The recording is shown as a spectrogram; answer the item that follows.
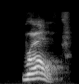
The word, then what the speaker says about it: Rohlf: Rolf. – Okay. Rolf. Yeah. I thought it was. Yes, the H is silent. So it's R-O-H-L-F, friends.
